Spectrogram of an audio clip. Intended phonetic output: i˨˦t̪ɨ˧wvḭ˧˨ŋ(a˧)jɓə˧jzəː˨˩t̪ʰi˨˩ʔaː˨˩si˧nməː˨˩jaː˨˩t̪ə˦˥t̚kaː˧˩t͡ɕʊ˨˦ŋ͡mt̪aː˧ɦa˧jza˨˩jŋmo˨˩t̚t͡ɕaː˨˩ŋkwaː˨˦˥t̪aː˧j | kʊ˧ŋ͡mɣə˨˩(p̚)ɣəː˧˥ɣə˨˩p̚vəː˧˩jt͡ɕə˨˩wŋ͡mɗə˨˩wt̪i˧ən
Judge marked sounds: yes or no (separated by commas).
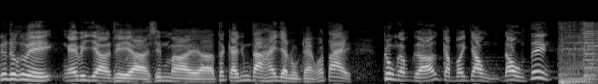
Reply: yes, yes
